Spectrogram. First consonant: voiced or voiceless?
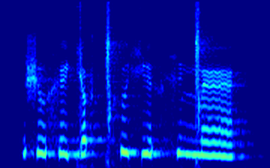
voiceless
